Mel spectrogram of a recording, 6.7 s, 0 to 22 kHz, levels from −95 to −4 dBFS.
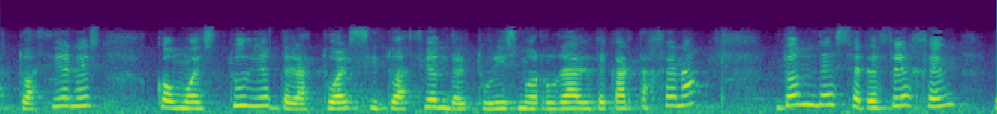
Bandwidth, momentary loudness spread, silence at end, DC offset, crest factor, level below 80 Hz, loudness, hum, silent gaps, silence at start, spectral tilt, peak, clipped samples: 8 kHz; 5 LU; 0 s; under 0.1%; 16 dB; -46 dBFS; -18 LUFS; none; none; 0 s; -6 dB/octave; -2 dBFS; under 0.1%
